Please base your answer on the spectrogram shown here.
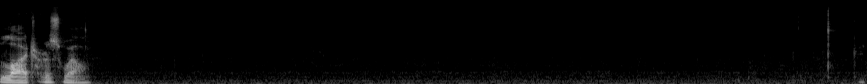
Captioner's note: silence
